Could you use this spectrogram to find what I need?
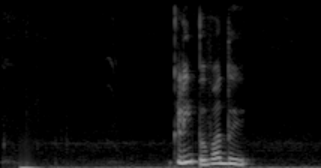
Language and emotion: Russian, sad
